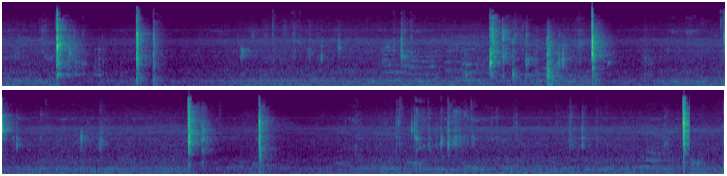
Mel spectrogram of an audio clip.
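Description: Eggs get cracked into a bowl one after another in a home kitchen. Sharp, crisp shell taps and clicks recur at irregular intervals over a quiet room background.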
